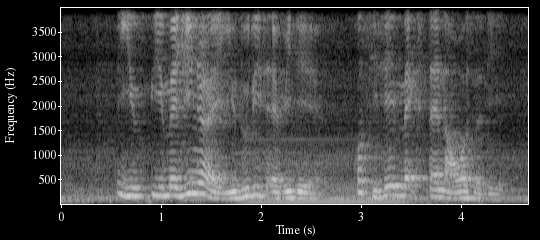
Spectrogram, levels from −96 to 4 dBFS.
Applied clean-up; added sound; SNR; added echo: none; Bowed string instrument; 13 dB; reverberation time 0.5 s.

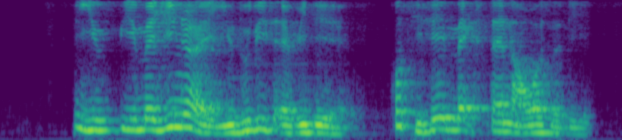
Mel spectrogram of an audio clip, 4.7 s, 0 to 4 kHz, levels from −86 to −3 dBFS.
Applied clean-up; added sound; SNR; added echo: neural separator model SepFormer DNS4.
